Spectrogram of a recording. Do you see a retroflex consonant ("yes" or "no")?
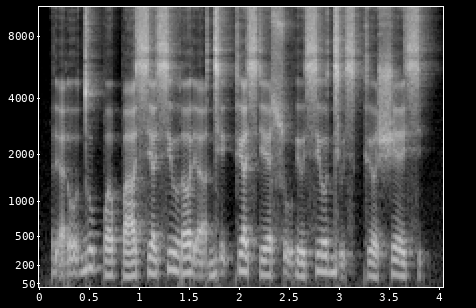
no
